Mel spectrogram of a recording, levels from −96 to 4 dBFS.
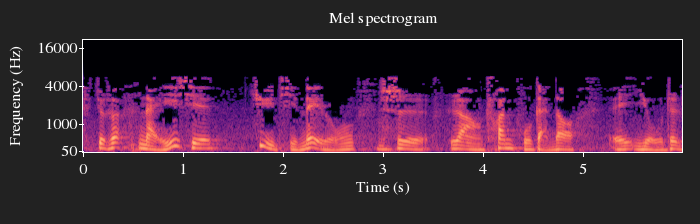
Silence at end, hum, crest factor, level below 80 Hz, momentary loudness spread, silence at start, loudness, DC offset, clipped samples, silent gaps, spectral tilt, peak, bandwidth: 0 s; none; 20 dB; -46 dBFS; 7 LU; 0 s; -22 LUFS; under 0.1%; under 0.1%; none; -5.5 dB/octave; 0 dBFS; 6 kHz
